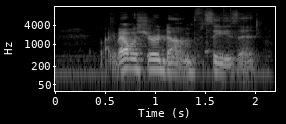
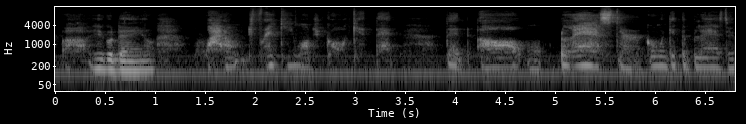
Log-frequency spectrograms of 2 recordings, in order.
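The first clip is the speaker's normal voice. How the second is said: mock whisper; 4 semitones higher, 9 dB quieter than usual. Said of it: "she was like".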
